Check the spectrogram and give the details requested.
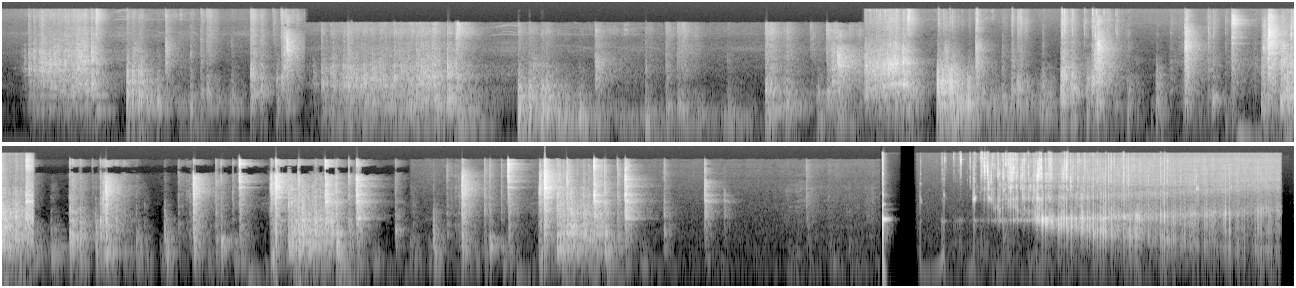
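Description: Five marbles rolling and clattering down a home-made staircase marble run: a long string of irregular knocks, taps and rattles that dies away about twenty seconds in. A single sharp click follows, then a brief rushing noise near the end.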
